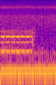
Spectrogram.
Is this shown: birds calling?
no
